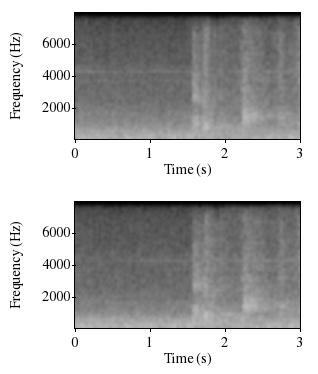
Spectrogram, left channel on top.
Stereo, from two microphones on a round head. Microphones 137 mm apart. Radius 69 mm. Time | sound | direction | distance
1.6 | footsteps | 40° left (ahead or behind) | 8 m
